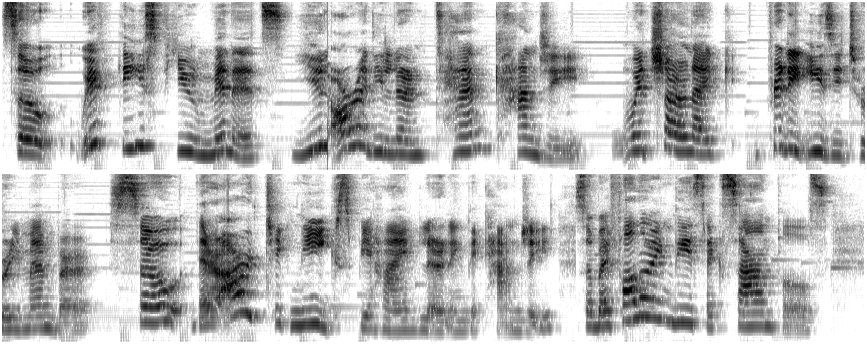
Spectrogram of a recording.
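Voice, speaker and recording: Against music in the background, a woman talks fairly slowly at a high pitch with very wide pitch swings. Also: hardly any pauses. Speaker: Japanese learner sharing study tips. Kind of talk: casual talk to camera, explainer.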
